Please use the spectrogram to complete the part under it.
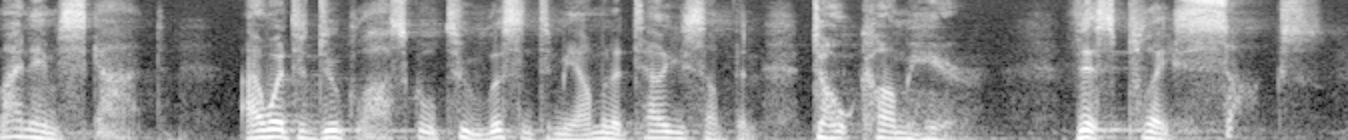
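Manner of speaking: put-on whispering. Retelling how a guy whispered in a bathroom during an interview: imitating someone whispering. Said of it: "he starts to whisper".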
